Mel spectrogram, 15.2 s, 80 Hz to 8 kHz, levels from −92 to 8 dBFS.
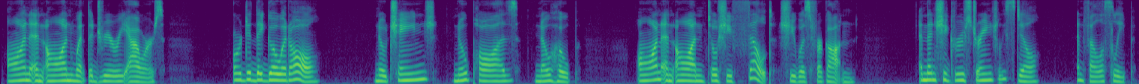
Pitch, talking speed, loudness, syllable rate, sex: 195 Hz, 135 wpm, -17 LUFS, 4.1 syllables/s, female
